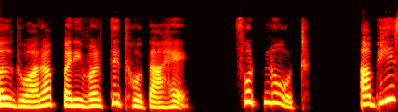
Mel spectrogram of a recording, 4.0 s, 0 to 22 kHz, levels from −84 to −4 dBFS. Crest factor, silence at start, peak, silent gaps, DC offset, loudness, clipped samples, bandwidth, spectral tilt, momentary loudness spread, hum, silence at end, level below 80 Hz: 18 dB; 0 s; 0 dBFS; 0.56-0.60 s; under 0.1%; -18 LUFS; under 0.1%; 12 kHz; -5.5 dB/octave; 11 LU; none; 0 s; -72 dBFS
